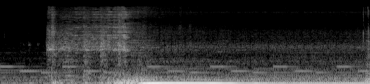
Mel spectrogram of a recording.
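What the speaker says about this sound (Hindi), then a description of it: "ये अपना गाड़ी स्टार्ट करते हैं।" A car engine starts in Sharjah: a click and brief crank build into a loud, close low rumble that settles to a steady idle, alone without talk.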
